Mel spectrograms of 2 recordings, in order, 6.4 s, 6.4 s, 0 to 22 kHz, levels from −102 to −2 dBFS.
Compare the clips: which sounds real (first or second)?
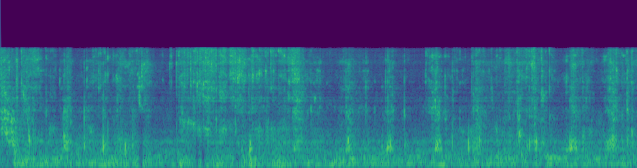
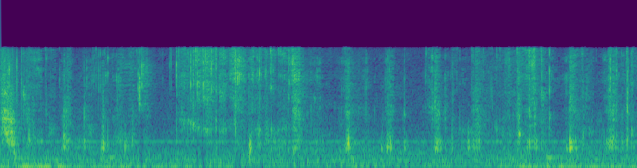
second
